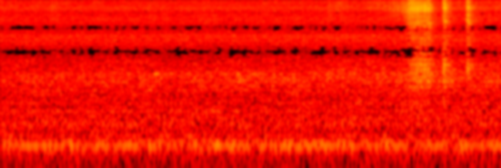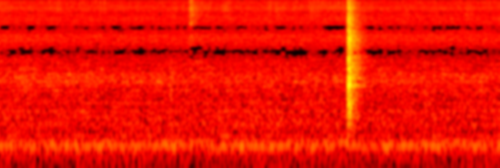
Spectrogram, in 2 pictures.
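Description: Steady low mechanical hum of a fan-like appliance in a small room. A short rustle comes about four seconds in, and a single sharp knock about eight and a half seconds in.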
